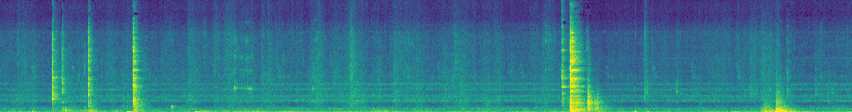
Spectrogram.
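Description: Kitchenware clinks and clatters now and then.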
